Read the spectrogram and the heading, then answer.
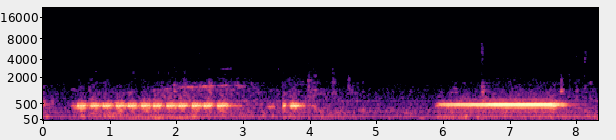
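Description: Telephone tones sound while a caller is dialed back into a city council meeting. First comes a rapid series of short pulsed beeps, then a single brief blip, and after a pause a steady mid-pitched tone lasting about two seconds, all fairly faint.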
